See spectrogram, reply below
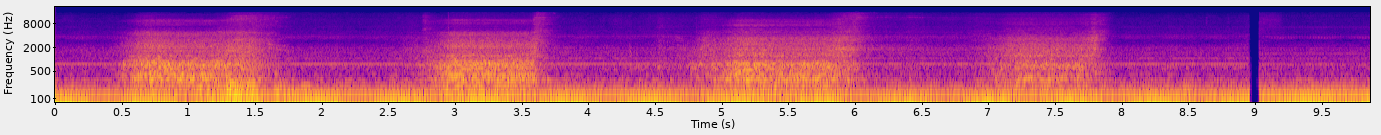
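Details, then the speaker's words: BMC RESmart BiPAP (model YT-30, pressure up to 30) demonstration, machine just switched on, IPAP pressure rising and falling: steady low motor hum with rhythmic airflow whooshes about every two seconds. "कि यह machine on के हमने है तो यहां पर हमें यह ऊपर प्रेशर दिख रहा है कि IPS कम ज्यादा हो रहा है"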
